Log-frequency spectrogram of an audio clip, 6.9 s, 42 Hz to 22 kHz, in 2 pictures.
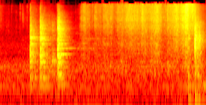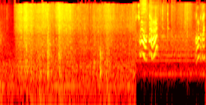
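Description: The metal stand of a SUN Power Range TY-101 portable butane gas stove is handled during unboxing, giving several close clanks and metallic knocks among rustling, with one sharp rattle near the end.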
